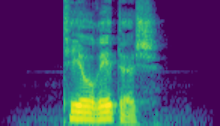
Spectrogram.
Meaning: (adjective) theoretical; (adverb) theoretically
- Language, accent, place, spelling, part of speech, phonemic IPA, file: German, Germany, Berlin, theoretisch, adjective / adverb, /teoˈʁeːtɪʃ/, De-theoretisch.ogg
